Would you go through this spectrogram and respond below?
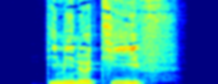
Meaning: diminutive
- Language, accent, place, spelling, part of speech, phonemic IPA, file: German, Germany, Berlin, diminutiv, adjective, /diminuˈtiːf/, De-diminutiv.ogg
